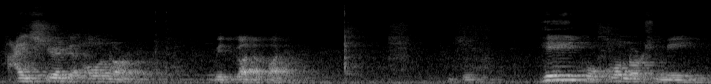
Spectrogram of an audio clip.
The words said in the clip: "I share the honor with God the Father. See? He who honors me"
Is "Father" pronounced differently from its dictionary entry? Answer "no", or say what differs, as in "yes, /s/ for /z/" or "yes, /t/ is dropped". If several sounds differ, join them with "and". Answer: yes, /p/ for /f/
